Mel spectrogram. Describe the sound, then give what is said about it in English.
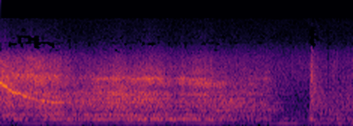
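A huge cylindrical spaceship launches straight up, luminous gas boiling from its stern in a loud, sustained roar that opens with a falling whistle, eases off slightly, then ends with a sharp bang. “From the stern of the spaceship, a luminous gas seemed to boil out in whirls of furious flashes. The restraining rods were cast off, and the huge cylinder shot straight up into the air with a precision.”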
